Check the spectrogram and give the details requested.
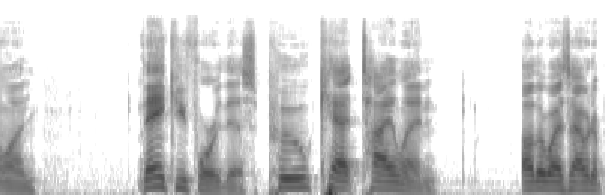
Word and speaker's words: Phuket: Phuket, Thailand. Otherwise, I would have pronounced it inappropriately.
